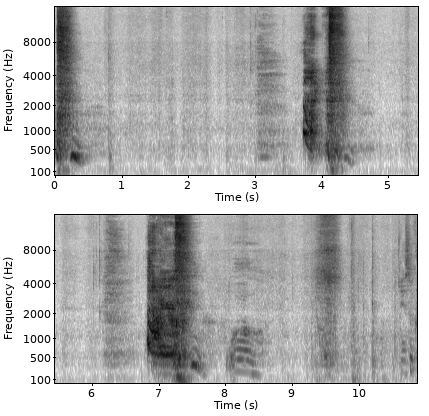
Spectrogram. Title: Crazy hayfever sneezes that kept coming!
